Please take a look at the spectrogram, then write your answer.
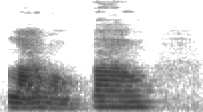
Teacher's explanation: And then another type of bun is your lai wang bao. Now again, this is the low rising lai, down again for wang, and then high tone bao.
